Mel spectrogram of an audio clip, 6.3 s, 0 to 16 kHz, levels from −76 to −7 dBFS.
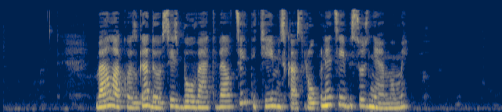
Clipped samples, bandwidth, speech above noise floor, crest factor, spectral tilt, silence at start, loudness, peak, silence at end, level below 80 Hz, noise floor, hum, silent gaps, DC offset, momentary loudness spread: under 0.1%; 11.5 kHz; 36 dB; 20 dB; -4 dB/octave; 0.8 s; -23 LUFS; -4 dBFS; 1.2 s; -60 dBFS; -60 dBFS; none; none; under 0.1%; 5 LU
